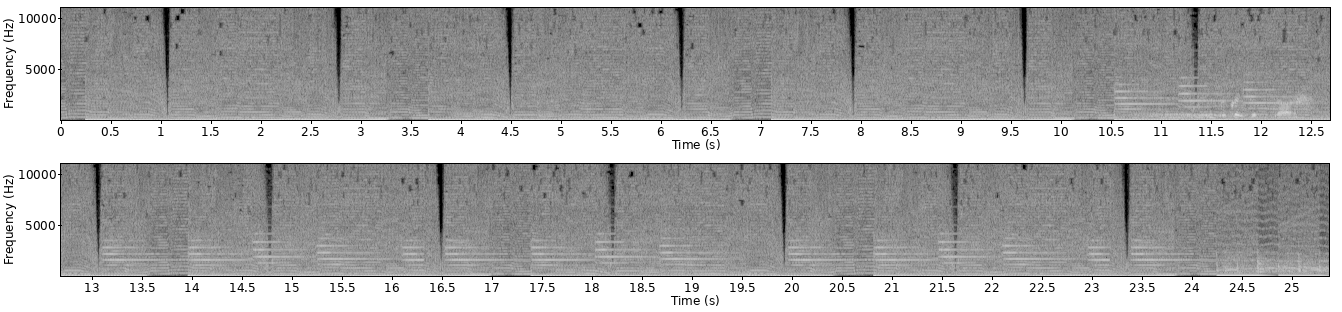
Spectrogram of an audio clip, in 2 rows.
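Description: Rage-style trap beat: a looping bright synth melody over a heavy 808 bass, with the bass cutting out briefly about every three and a half seconds.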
